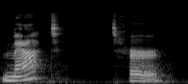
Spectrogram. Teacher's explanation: we need to hear that t sound in both syllables. That's how it's a 2-way word.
